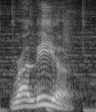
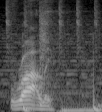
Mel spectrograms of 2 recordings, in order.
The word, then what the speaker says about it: Raleigh: You mean Raleigh? Raleia. Oh, okay. Close enough. That's how you say it. How you say it again? Raleigh. You for real? Yeah. But it's spelled R A L E I G H.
